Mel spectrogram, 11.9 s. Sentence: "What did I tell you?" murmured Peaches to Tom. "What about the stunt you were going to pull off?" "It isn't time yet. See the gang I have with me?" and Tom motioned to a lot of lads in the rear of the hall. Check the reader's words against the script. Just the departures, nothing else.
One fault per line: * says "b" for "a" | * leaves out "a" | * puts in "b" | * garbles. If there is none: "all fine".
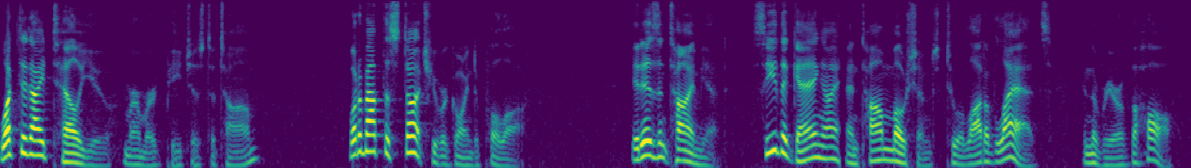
* leaves out "have with me"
